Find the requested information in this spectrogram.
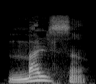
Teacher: A-I-N together, it's a nasal and it's un.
